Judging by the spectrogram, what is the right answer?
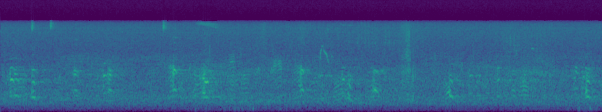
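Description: Canada geese honking on and off, a dozen or so short calls scattered through the flock, the loudest about four seconds in.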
